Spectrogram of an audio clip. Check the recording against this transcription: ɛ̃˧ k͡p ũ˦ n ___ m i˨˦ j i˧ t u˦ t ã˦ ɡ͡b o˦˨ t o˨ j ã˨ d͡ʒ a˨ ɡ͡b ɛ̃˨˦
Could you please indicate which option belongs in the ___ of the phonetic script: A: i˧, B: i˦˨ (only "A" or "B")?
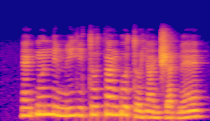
B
